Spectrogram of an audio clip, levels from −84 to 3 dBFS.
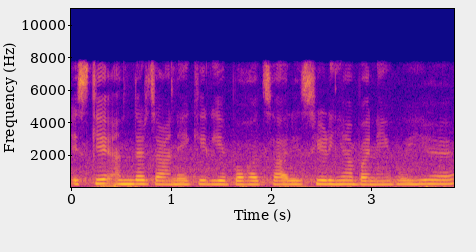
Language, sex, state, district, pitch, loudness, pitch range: Hindi, female, Bihar, Vaishali, 225 Hz, -15 LUFS, 215-235 Hz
